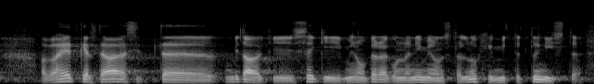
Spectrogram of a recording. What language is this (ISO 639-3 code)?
est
